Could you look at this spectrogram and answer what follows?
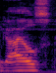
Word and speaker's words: Guile: I used to call him Gilly back in the day instead of Guile.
